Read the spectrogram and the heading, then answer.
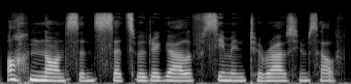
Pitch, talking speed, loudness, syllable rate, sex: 175 Hz, 135 wpm, -17 LUFS, 4.9 syllables/s, female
